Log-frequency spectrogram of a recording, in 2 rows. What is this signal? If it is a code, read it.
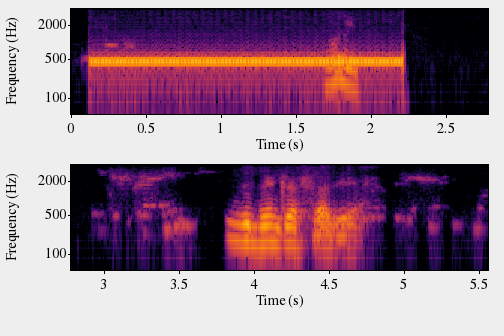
Ringback tone (North America), 440 + 480 Hz, with speech.
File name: out- - - - - .40806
